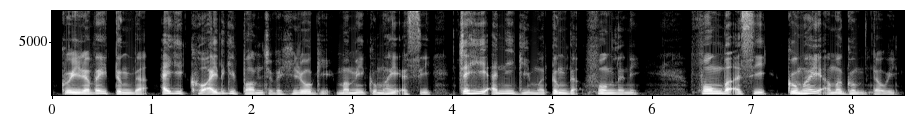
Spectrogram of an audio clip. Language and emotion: Manipuri, happy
